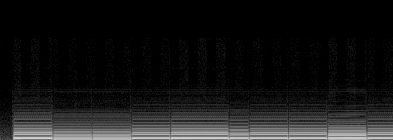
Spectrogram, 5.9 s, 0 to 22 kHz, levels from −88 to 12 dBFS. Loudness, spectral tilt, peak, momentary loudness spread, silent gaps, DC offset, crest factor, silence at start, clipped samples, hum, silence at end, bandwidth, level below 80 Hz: -10 LUFS; -12 dB/octave; 0 dBFS; 4 LU; none; under 0.1%; 8 dB; 0.2 s; under 0.1%; none; 0 s; 3.4 kHz; -40 dBFS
